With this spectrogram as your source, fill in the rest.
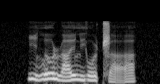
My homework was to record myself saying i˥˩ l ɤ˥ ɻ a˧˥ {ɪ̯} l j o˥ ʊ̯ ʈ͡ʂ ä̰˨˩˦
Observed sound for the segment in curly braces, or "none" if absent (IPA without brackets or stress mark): ɪ̯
